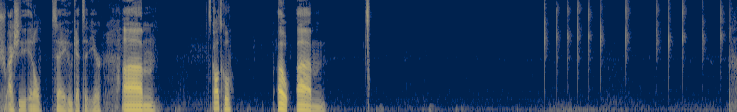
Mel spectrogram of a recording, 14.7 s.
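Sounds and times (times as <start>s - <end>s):
speech: 0.1s - 3.2s, 4.2s - 4.7s, 5.6s - 6.6s
dramatic finger snaps: 10.8s - 14.7s.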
